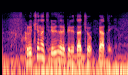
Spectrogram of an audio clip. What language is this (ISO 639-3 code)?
rus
